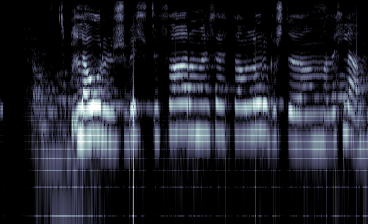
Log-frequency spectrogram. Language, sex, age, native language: Icelandic, male, 12, Icelandic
